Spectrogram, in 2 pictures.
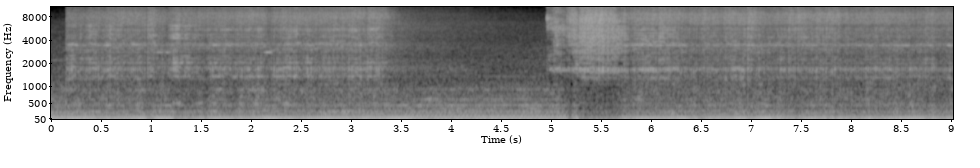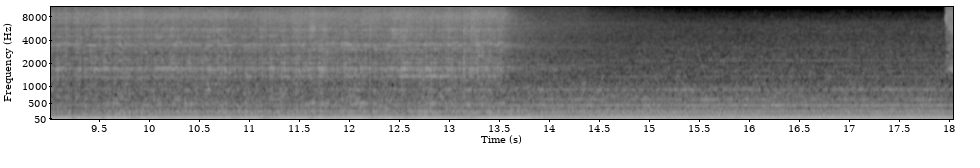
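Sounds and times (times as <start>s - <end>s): power tool working on steel: 0.1s - 4.4s, 5.0s - 14.3s.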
